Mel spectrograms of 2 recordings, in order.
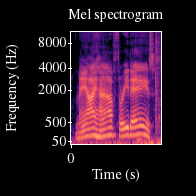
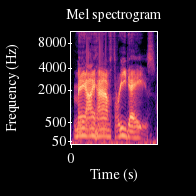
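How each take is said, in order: First: It is said in the reader's ordinary voice. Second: It is said in a put-on character voice. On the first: The speaker calls it wrong. "We don't have a separate voice for Renfield" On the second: The speaker calls it right. "we'll we'll do the Wazowski voice for for Renfield"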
